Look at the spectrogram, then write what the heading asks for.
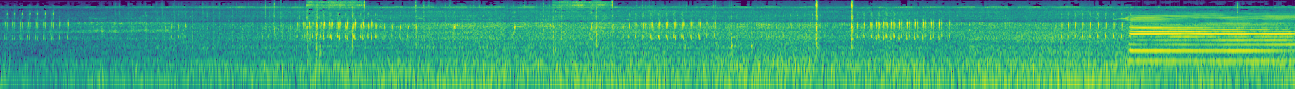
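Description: An approaching diesel commuter train rumbles, growing steadily louder. About eleven seconds in, its horn sounds one long, loud, steady blast.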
